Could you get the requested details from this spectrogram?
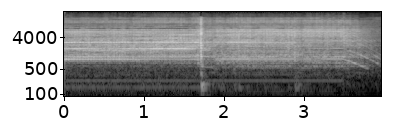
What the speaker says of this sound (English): I'm using the Tim Holtz Vagabond by Sizzix. It's electric, so it's going to make some noise.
